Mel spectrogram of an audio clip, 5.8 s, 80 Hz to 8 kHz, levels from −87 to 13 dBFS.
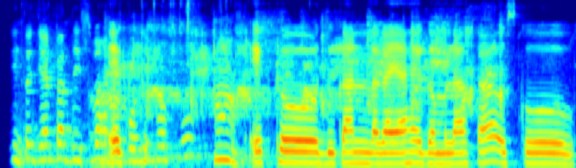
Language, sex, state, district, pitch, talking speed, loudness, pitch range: Hindi, female, Odisha, Sambalpur, 190 Hz, 105 wpm, -16 LUFS, 180-220 Hz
